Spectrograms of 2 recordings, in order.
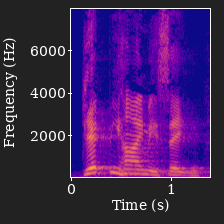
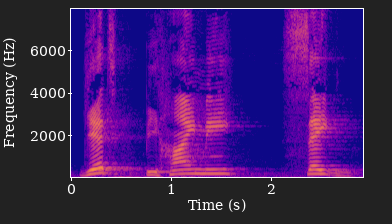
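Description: First: Quicker command with a forceful GET; brisk rebuke. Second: Drawn-out, heavily spaced command; slow rebuke. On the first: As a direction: hit GET hard, then drop on SATAN. Same rebuke, said faster. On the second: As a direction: stretch GET and BEHIND, pause before SATAN. Jesus rebuking Peter, first take. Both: Acted.

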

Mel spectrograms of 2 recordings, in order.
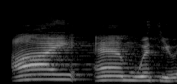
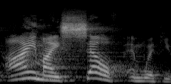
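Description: First: Slow, each word weighted, I am with you; emphatic. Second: I myself am with you, louder, I stressed. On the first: Pastor voicing Jesus to disciples, slow and emphatic. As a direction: stretch out I am with you. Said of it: "Jesus is being emphatic". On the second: Pastor stressing Jesus' promise, emphatic. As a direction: lean on I and myself. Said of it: "He uses the word "I" twice". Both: Shown as a demonstration.

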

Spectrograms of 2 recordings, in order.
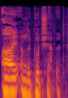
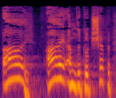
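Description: First: Low-pitched, savouring declaration; relishing the thought. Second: "I" held alone and pitched high, then repeated; stress on I. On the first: Retold or imitated. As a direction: savour the claim in a lowered pitch. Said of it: "It's almost as if he's relishing the thought". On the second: Shown as a demonstration. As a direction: lean hard on the pronoun "I". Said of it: "you'll notice the emphasis on the personal pronoun".

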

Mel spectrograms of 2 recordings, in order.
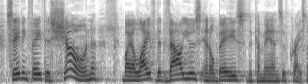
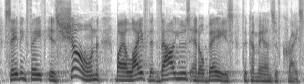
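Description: First: Slow, weighty delivery on "shown"; stated slowly like a key principle; slow emphatic statement. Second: Slow, deliberate restatement stressing "shown"; slow emphatic repeat. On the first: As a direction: lean hard on "shown" and "values". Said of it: "I'll put it in a different phrase". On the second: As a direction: say it again slower, pressing "shown". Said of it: "I'll say it again". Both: Shown as a demonstration.

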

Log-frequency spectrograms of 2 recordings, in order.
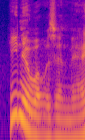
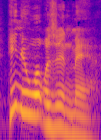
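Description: First: Soft echo. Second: Said in the usual way. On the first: Acted. Preacher repeats the truth to the church, hushed and low. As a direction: lower and softer, letting the line sink in. Repeated line, echoed softly.

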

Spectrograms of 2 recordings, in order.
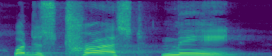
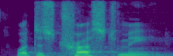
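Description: First: High, slow stress on "trust mean"; "trust mean" drawn out high, as a preacher's challenge; emphatic question. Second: Said in the usual way. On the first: Real, not acted. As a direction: stretch out "trust mean" at a raised pitch.

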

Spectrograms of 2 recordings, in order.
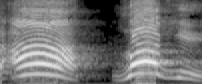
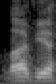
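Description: First: Higher, louder, very slow, stretched out; drawn-out insistent love you. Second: Much softer, lower, tossed-off mumble; offhand mumbled love you. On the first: Wife correcting her husband at the door, slow loud insistence. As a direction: stretch each word so he hears you mean it. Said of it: "exactly how she said it to me". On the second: Husband mumbling goodbye to his wife, offhand and soft. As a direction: throw it away like a husband half out the door. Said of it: "I'll have to say it exactly how". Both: Retold or imitated.

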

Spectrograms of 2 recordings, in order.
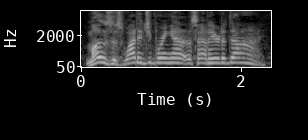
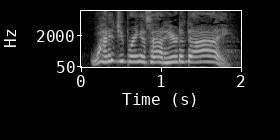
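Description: First: Higher, whining grumble at Moses; lightly hammed-up complaint; mock whiny complaint. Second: High, fast whining grumble; hammed-up complaining Israelites; mock whiny complaint. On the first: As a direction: whine it like a grumbling crowd. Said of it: "It's like". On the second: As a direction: whine it like an ungrateful crowd. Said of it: "they're like".

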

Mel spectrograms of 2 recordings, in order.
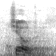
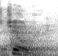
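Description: First: Put-on Children dropped low and soft, tender; tender endearment. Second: Said in the usual way. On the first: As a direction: linger on children like a loving father. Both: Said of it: "this is a term of endearment".

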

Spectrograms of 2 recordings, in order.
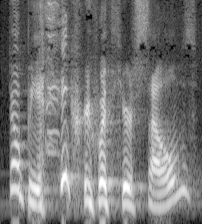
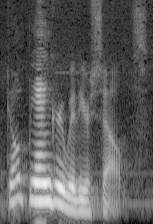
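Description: First: A real laugh breaks up the verse; laughing through it. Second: Said in the usual way. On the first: Real, not acted. Preacher laughing as he repeats Joseph's line. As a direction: chuckle as you repeat it.

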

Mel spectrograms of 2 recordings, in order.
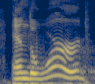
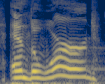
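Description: First: Said in the usual way. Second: "Word" said higher and louder; stress on Word. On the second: Shown as a demonstration. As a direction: build up to "the Word". Reading scripture with weight.

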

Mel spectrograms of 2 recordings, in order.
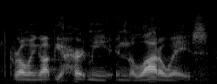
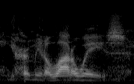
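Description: First: Said in the usual way. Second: Breathy whisper, barely voiced, falling at the end; whispered hurt. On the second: Speaking to his father, a hushed, wounded whisper. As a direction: let the hurt slip out in a whisper.

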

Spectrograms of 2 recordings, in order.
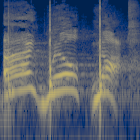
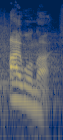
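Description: First: "I will not" high, loud and slow, word by word; drawn-out, forceful "I will not"; most emphatic. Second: "I will not" firmly, falling at the end; emphatic refusal. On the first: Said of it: "Three words that are the most emphatic". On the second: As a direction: land "I will not" as a firm declaration. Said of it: "it's emphatic". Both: Acted.

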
